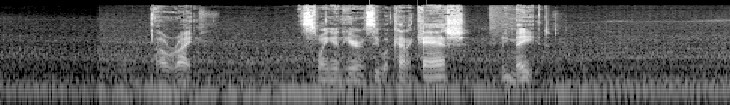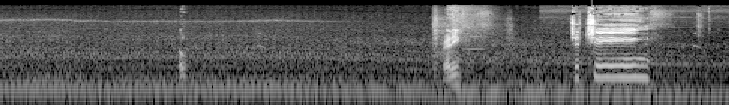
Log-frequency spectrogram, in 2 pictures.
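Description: A truck engine rumbles steadily at idle.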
